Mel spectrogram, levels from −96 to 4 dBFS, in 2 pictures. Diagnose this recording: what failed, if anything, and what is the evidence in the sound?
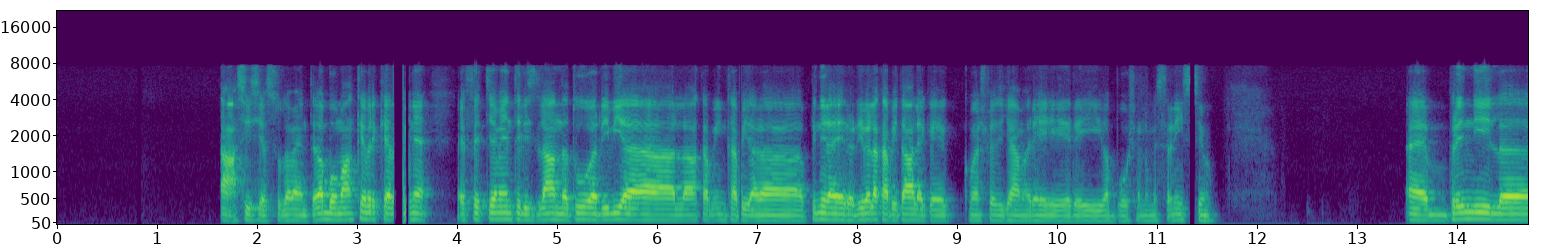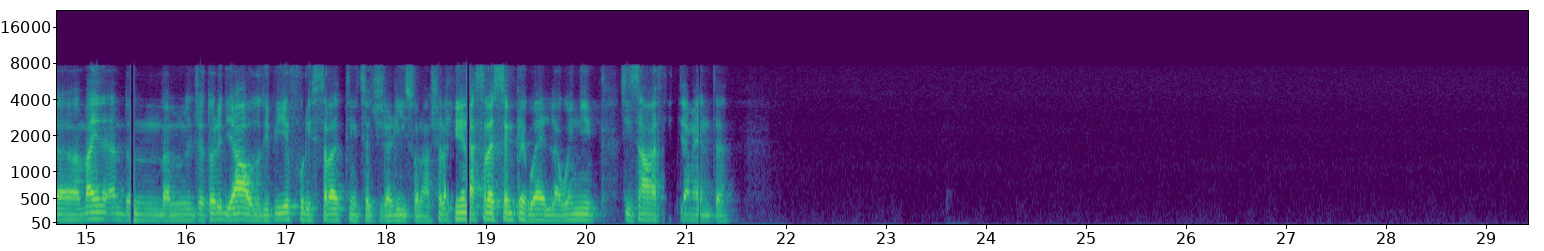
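Network stage, packet loss on an ADPCM call, heard over the G.722 wideband link. There are hard-edged holes at 0.80–0.84, 3.36–3.54, 6.82–6.85, 11.32–11.49, 15.44–15.52, 18.80–18.85 and 21.12–21.15 s, which fits dropped 20 ms packets. Afterwards, the decoder's predictor and step size are out of sync with the sender's, so the speech returns slightly distorted before settling.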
